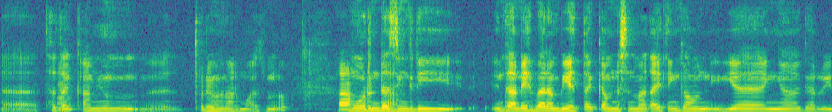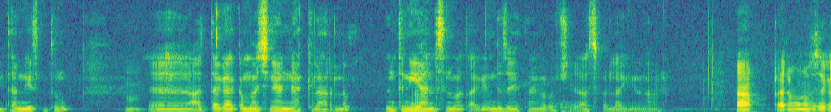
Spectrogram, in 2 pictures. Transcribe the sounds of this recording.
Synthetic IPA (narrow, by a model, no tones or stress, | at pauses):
lə̰t̪ʰət̪ʼəkʼːamiumt̪ʼɨɾujɪho̞nalmalə̰t̪ʰɨmnə̰w | moɾɨnd̪əzːihɨŋɡɨd̪ihint̪ʰəɾne̞t̪̚bəd̪əmbɨjɛt̪ʰət̪ʼːəkʼːəmnsɨnmət̪ʼajt̪ʰiŋkahunjɛɨɲːaɡəɾint̪ʰəɾne̞t̪ɨnt̪ʰɨnu | a̰t̪ʼːəkʼakʼəmat͡ʃːɪnjanːijakːɨlad̪əlːəm | ɨnt̪ʰɨnhjalːsɨnmət̪ʼa̰ɡɨnɨnd̪əzːajet̪ʰnaɡəɾo̞t͡ʃːa̰sfəlːa̰ɡiho̰na̰lːu | ʔakəd̪moməzəɡ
